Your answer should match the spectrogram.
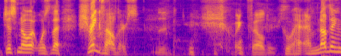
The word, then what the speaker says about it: Schwenkfelders: The Schwenkfelders. You should say it like you're German.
